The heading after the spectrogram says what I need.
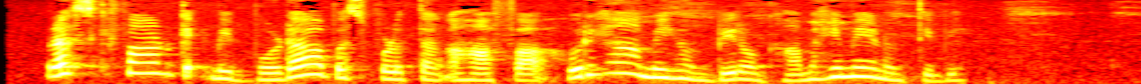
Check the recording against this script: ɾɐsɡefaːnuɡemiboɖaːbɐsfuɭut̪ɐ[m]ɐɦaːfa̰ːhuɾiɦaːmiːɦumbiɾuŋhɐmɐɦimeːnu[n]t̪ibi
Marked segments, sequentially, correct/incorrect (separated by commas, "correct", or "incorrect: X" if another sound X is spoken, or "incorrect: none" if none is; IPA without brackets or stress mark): incorrect: ŋ, correct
